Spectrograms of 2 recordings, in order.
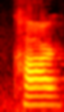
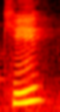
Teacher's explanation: Is the K in those two words equally velar? No, it's more back for car and more front for key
